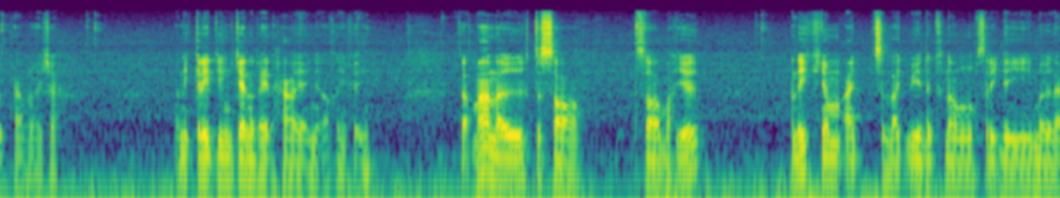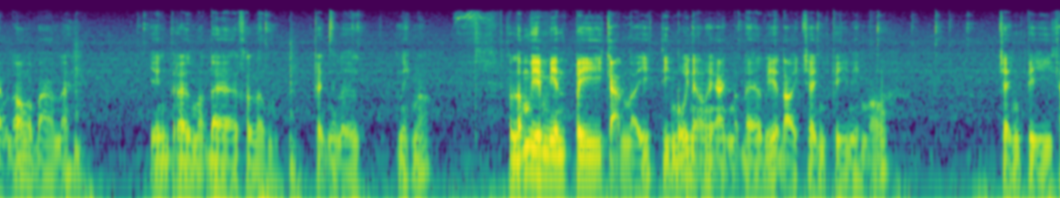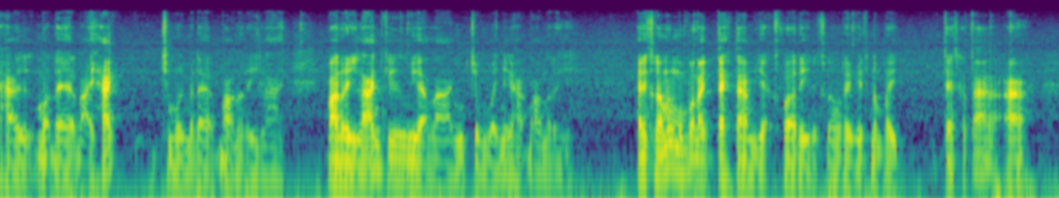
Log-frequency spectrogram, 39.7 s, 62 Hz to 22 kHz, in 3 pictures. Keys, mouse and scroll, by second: 1.5 scroll up 1, 2.5 middle click, 2.7-3.5 scroll down 1, 3.5 scroll up 1, 3.7 middle click, 5.1 shift+scroll, 5.1 shift+scroll up 1, 5.3 shift+scroll, 5.4 middle click, 5.8 scroll down 1, 8.3 scroll up 1, 9.6 scroll down 1, 9.8 middle click, 11.8-12.1 scroll up 1, 12.1 middle click, 12.7 scroll down 1, 12.8 scroll up 1, 16.9-17.9 scroll down 1, 20.6 ctrl+q, 25.3 double click, 30.8-31.6 scroll up 1, 31.9 scroll up 1, 38.8 double click.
